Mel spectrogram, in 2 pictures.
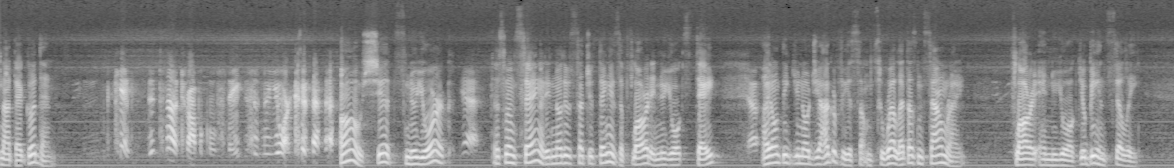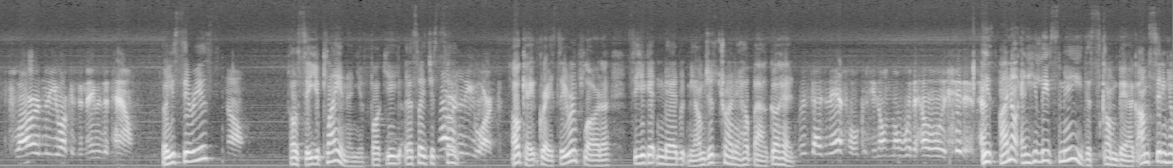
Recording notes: Prank Phone Calls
